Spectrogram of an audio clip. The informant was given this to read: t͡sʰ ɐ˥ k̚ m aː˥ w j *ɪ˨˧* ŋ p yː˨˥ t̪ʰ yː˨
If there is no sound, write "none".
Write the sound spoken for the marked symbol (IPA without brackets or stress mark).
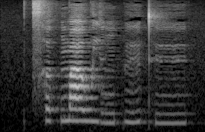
ɪ˨˧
